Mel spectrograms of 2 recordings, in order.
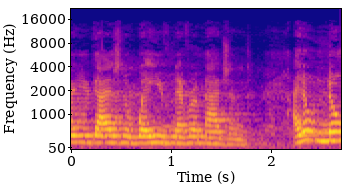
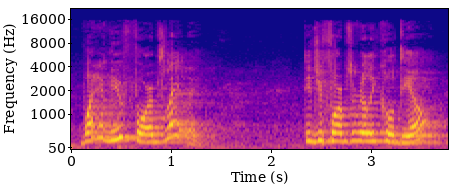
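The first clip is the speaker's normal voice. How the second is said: usual speaking voice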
